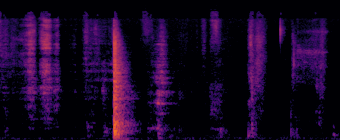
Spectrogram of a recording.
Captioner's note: wood bangs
